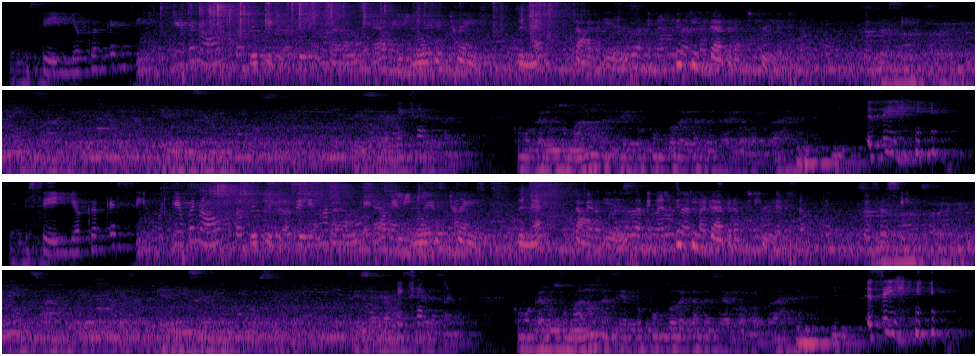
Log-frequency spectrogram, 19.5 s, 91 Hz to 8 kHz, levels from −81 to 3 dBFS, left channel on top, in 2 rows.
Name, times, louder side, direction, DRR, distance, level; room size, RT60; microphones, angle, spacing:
voice 1, 0.2-9.1 13.8-14.2 18.4-19.2, right 3 dB, 50° right, 6 dB, 1.3 m, -51 dB
Crumpling crinkling, 1.3-6.3, left 5 dB, 85° left, 2.3 m, -48 dB
sound 1, 1.4-13.7, equal, 5° right, 0.4 m, -47 dB
voice 2, 8.5-12.7 13.2-18.4, right 2 dB, 85° right, -5 dB, 2.7 m, -51 dB
11.0 x 10.5 x 7.2 m, 1.3 s
head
